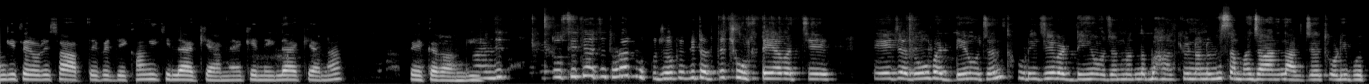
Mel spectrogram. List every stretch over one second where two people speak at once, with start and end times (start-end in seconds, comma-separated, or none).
none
